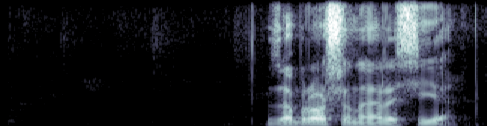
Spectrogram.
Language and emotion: Russian, neutral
